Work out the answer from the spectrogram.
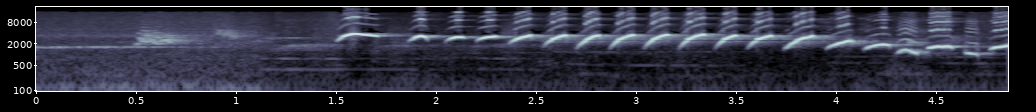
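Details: Excited White-rumped shama, tail flicking, delivering a rapid steady series of rising-then-falling whistled notes, about three per second, ending in lower slurred whistles after a quiet start.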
